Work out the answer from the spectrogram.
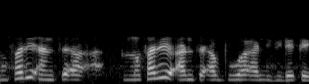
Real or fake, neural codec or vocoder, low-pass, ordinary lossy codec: fake; vocoder, 22.05 kHz, 80 mel bands, Vocos; 3.6 kHz; none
